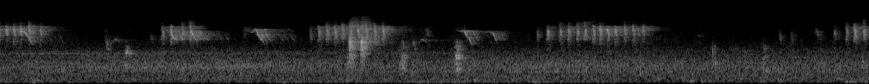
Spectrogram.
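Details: Eurasian tree sparrows at a site where they collect nest material, giving scattered bright chirps and buzzy, harsh notes in loose bursts, with a few lower clicks between them and quiet outdoor background.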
